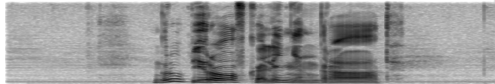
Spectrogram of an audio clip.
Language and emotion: Russian, sad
